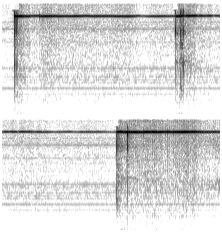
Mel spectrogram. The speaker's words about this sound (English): Or some people like working with some kind of chime or bell, and I have what I call my dragon zills.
